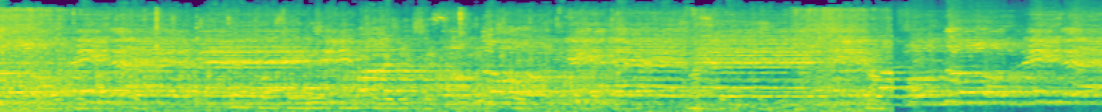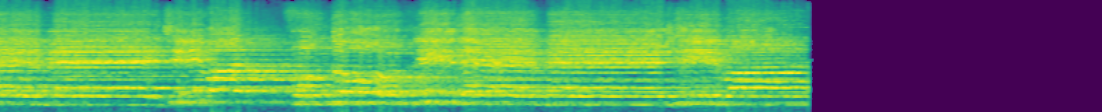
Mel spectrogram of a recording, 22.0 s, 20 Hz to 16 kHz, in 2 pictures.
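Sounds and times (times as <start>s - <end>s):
women's choir singing: 0.0s - 19.2s.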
